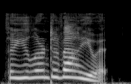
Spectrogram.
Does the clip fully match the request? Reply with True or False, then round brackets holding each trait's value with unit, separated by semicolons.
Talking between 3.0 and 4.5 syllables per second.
False (7.1 syllables/s)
